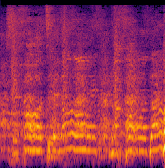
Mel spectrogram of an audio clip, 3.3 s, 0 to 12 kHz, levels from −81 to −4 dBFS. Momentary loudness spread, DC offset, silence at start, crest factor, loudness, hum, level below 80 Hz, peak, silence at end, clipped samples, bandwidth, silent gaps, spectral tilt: 6 LU; under 0.1%; 0 s; 18 dB; -19 LUFS; none; -56 dBFS; 0 dBFS; 0 s; under 0.1%; 11.5 kHz; none; -3.5 dB/octave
